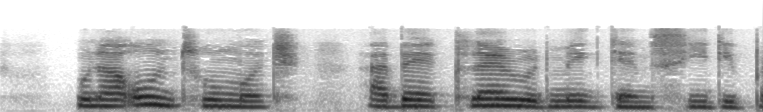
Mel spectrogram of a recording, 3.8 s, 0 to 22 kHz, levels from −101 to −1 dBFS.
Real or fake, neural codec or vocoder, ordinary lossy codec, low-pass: fake; autoencoder, 48 kHz, 32 numbers a frame, DAC-VAE, trained on Japanese speech; AAC, 24 kbps; 19.8 kHz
